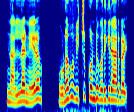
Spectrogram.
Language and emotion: Tamil, happy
